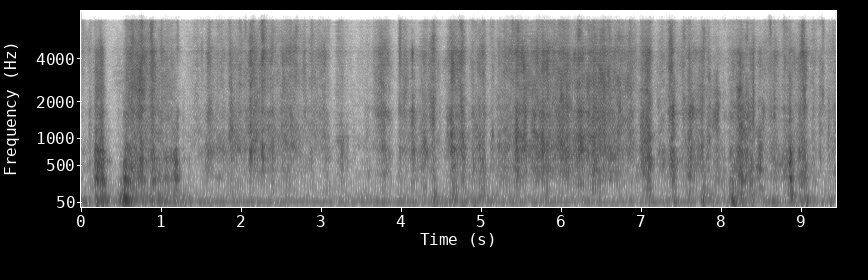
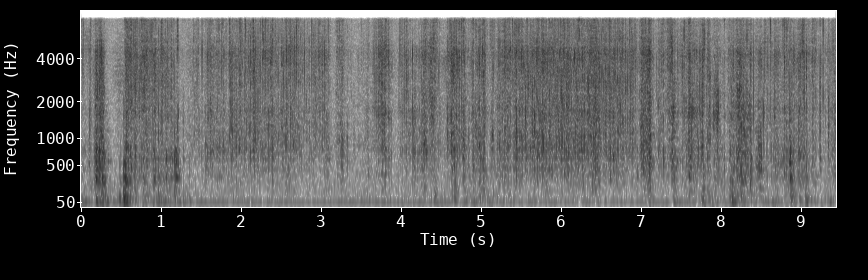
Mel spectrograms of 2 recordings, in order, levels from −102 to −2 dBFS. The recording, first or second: second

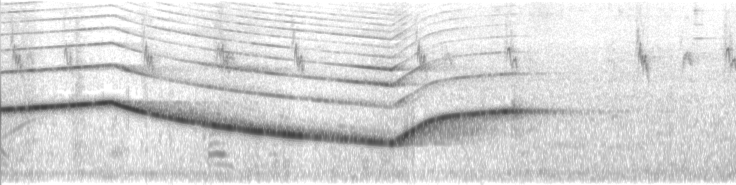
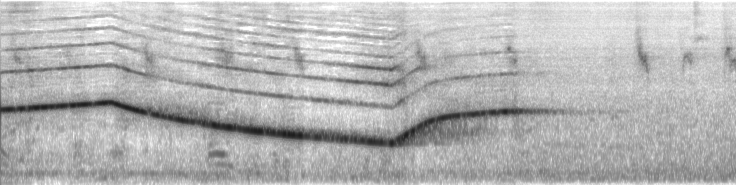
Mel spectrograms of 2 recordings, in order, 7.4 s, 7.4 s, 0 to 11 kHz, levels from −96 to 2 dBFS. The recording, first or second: first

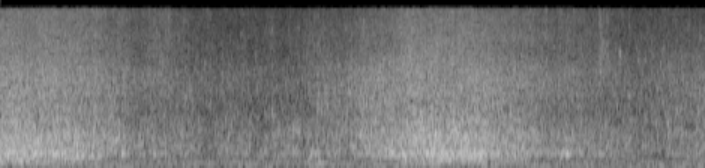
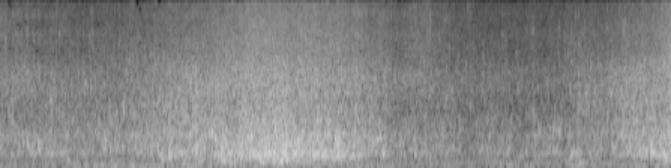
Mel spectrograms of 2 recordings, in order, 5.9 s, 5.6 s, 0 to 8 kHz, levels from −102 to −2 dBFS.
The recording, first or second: second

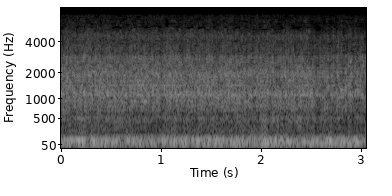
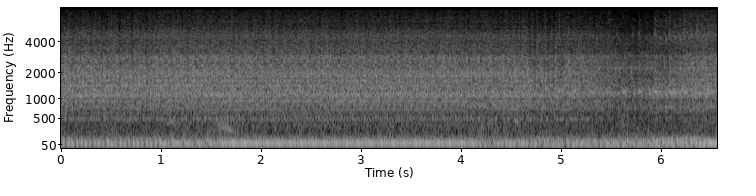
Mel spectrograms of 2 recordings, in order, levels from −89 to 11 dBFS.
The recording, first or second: second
